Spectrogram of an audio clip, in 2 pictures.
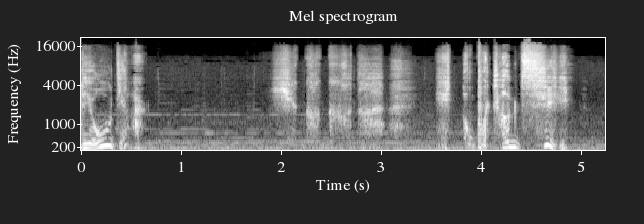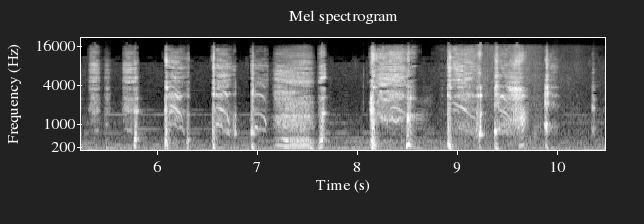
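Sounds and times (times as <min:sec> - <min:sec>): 
speech: 0:00.0 - 0:00.7, 0:02.0 - 0:05.0, 0:07.2 - 0:07.7
old man coughing violently: 0:05.7 - 0:10.1.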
